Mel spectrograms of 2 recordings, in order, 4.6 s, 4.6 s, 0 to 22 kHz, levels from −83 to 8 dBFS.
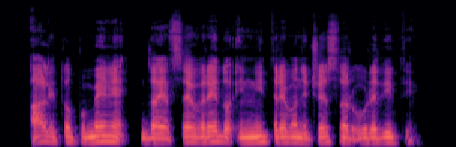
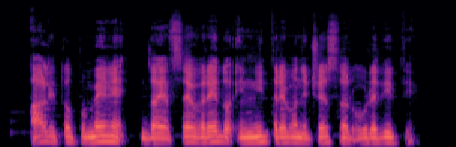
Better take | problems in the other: first | noise reduction (neural mask model DeepFilterNet 3)

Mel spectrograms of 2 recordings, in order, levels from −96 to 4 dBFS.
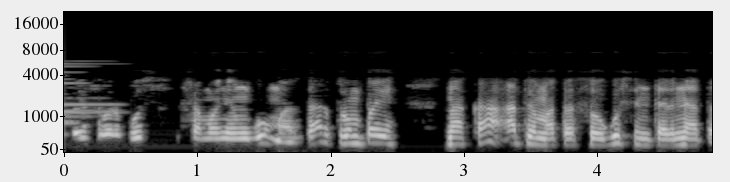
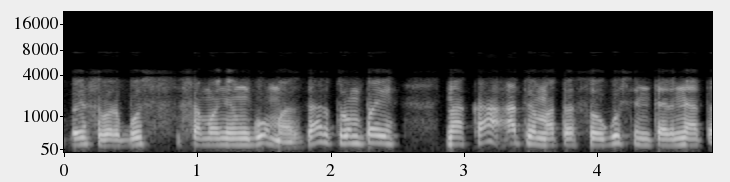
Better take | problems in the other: second | noise reduction (classical method Wiener filter)

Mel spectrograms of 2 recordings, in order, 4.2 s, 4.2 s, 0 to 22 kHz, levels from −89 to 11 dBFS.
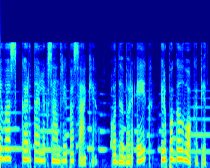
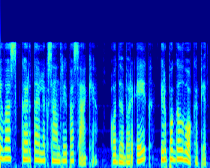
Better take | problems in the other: second | background sound (Brass instrument); 15 dB below the speech

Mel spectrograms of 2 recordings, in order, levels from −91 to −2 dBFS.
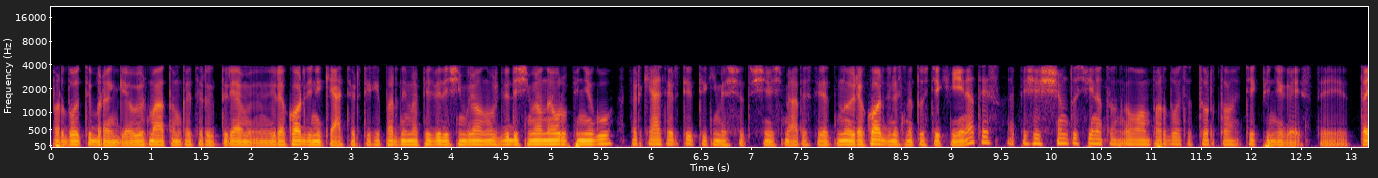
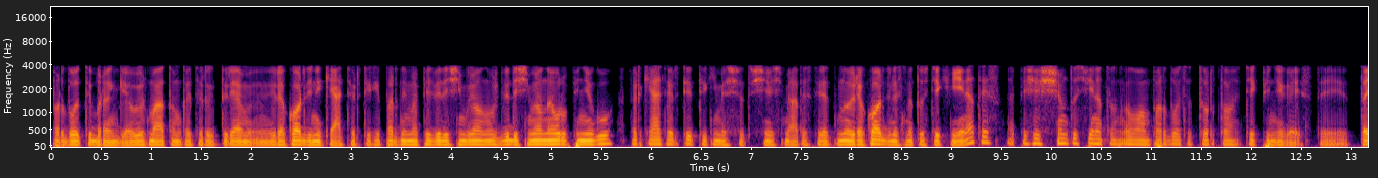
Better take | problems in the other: first | noise reduction (neural mask model Resemble Enhance denoiser)

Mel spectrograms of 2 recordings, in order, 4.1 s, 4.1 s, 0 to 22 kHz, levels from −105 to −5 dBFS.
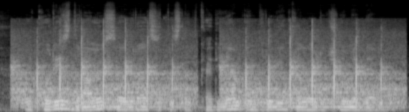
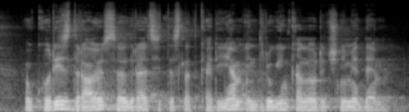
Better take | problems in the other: second | background sound (Mechanisms); 1 dB above the speech

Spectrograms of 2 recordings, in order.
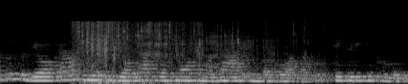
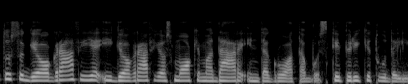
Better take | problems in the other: second | background sound (Crumpling, crinkling); 14 dB below the speech // room echo; dies away in 0.9 s

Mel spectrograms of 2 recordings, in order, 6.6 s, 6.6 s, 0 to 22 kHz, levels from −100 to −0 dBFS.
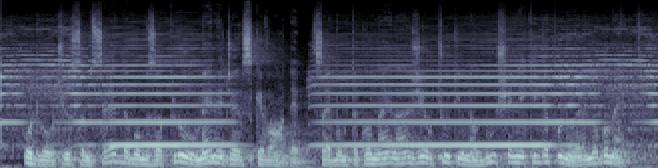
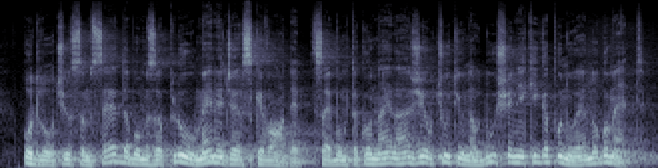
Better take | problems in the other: second | background sound (Bowed string instrument); 3 dB below the speech

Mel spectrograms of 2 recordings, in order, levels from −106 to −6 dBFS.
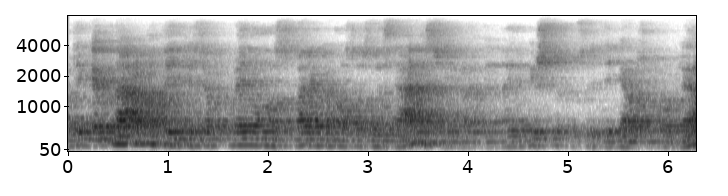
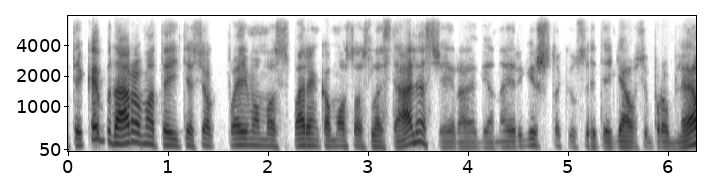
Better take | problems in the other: second | room echo; dies away in 1.2 s

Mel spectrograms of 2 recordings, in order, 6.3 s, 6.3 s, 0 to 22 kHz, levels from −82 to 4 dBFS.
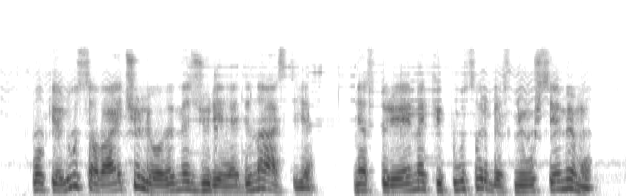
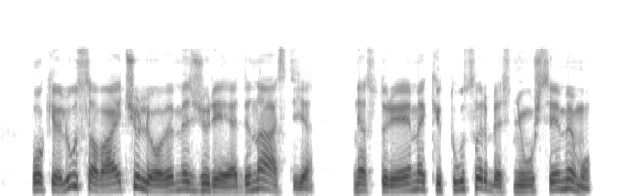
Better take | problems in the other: second | noise reduction (neural separator model SepFormer DNS4)

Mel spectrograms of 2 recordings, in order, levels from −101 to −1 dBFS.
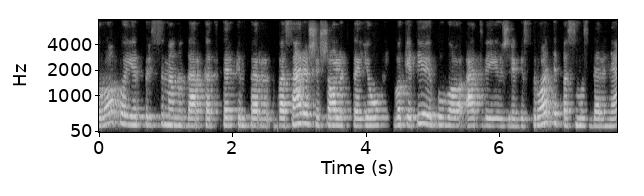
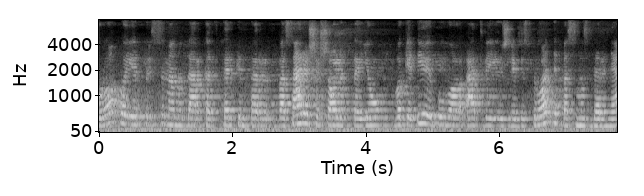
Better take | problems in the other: first | background sound (Aircraft); 12 dB below the speech // room echo; dies away in 1.7 s

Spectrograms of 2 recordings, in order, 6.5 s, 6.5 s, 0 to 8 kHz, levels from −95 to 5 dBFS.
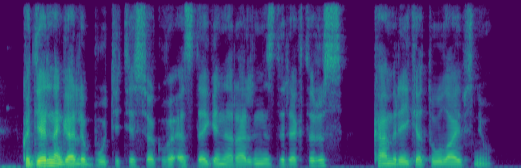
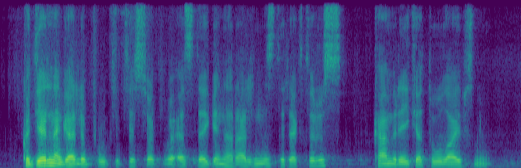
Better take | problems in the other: first | noise reduction (neural separator model SepFormer DNS4)

